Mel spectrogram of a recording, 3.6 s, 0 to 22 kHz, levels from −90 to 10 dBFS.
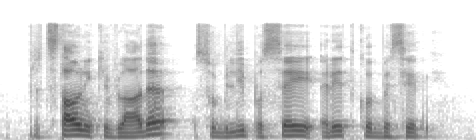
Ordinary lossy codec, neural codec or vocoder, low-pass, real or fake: none; vocoder, 44.1 kHz, 128 mel bands, Pupu-Vocoder; 10.8 kHz; fake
